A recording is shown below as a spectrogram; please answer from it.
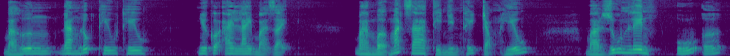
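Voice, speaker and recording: A man narrating an audio story in a steady, measured way. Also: medium pitch.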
